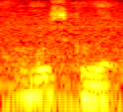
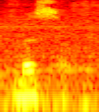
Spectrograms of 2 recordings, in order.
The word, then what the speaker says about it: muscle: Por exemplo, a palavra muscle, que é músculo em inglês, não se pronuncia muscular, se pronuncia muscle.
